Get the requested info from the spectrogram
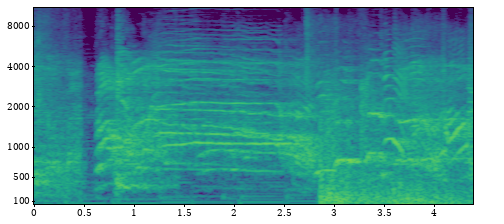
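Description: A small group of people shouting and shrieking excitedly together, breaking into laughter near the end.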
